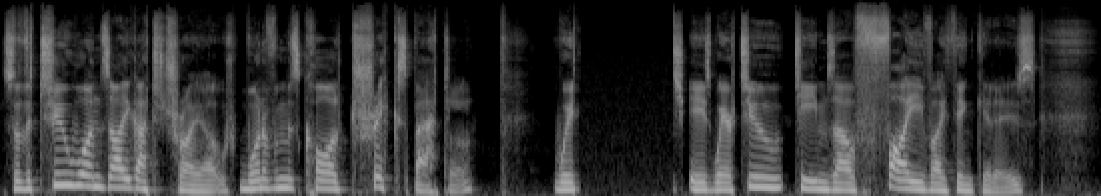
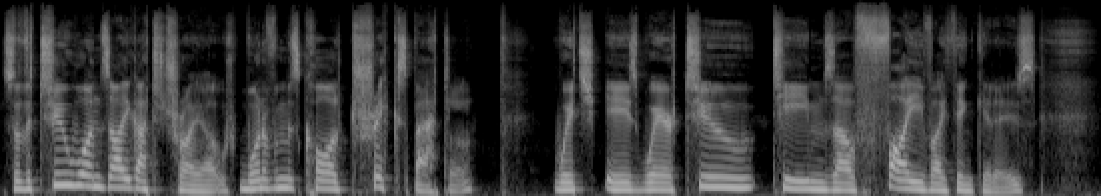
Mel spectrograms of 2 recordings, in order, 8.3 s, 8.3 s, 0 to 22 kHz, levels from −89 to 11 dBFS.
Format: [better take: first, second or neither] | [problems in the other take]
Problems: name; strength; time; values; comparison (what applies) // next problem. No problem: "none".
second | audio freezing; at 4.5 s for 0.5 s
